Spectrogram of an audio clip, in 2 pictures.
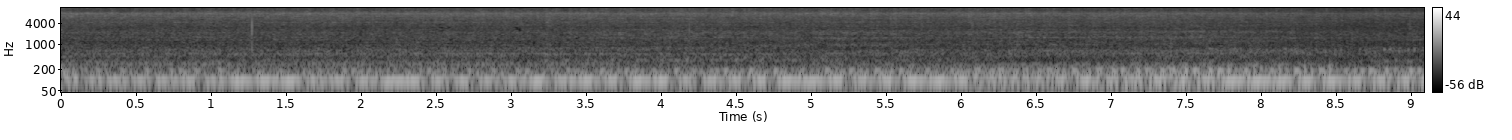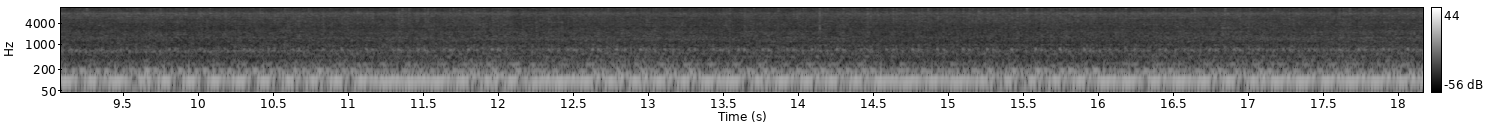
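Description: A car engine idles with a deep, steady, throbbing rumble close by.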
